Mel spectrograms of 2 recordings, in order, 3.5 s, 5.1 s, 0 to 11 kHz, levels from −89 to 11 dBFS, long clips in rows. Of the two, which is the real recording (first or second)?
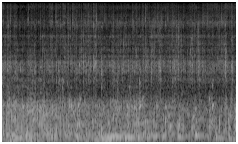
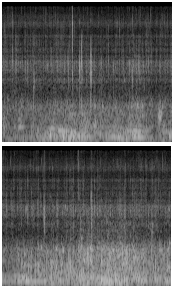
second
